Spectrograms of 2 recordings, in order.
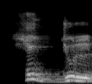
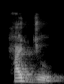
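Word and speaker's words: حج: Tapi kalau hijju, ini dalam bahasa yang berbeda-beda ya, tergantung kabilah mana yang bacanya. Ada yang menggunakan kata-kata hijju, ada yang menggunakan kata hajju.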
